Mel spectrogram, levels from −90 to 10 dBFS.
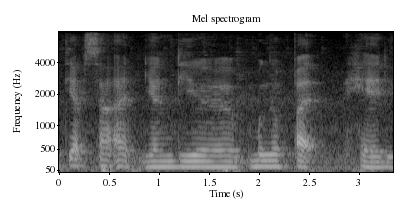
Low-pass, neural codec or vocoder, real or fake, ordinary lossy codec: none; none; real; none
